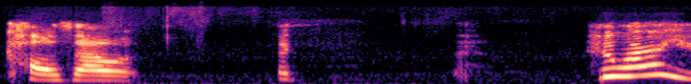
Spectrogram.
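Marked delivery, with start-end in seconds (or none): 1.4-3.5 little, small, high voice. Narrating a scene where Lily calls out to a warrior, in a little high hobbit voice. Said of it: "in her little high hobbit voice".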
